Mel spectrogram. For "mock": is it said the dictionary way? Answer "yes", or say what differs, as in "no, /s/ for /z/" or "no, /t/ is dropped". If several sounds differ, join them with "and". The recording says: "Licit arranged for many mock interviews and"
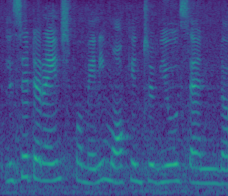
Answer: yes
